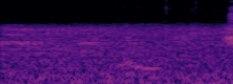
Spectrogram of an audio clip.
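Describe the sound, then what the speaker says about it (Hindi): A huge flock of pigeons, thousands of birds gathered over wheat, cooing in a dense, continuous soft murmur of overlapping low calls, fairly quiet and without speech. "हजारों कबूतर हैं,"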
